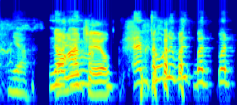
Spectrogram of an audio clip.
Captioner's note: laughs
